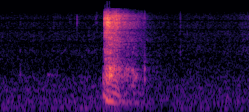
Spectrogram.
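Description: A single brief, sharp hissing burst typical of a small sneeze against faint room noise.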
